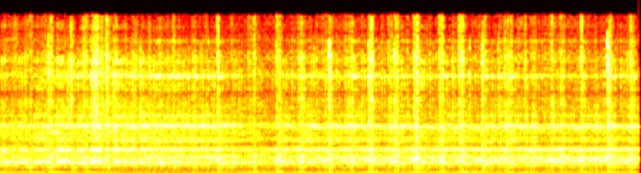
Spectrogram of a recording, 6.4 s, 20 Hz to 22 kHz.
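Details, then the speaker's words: 2001 Yamaha Blaster two-stroke, sat for years, running after its carburetor was cleaned of dried fuel clogging the main and pilot jets: even, buzzy idle at a steady pitch with no stumbling or surging. Normal idle. "you have it guys sounds pretty good to me so here she is running my 2001 yamaha blaster"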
